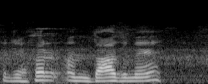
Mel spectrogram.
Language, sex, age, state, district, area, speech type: Urdu, male, 60+, Uttar Pradesh, Muzaffarnagar, urban, spontaneous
